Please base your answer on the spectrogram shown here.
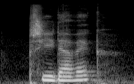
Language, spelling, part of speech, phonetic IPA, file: Czech, přídavek, noun, [ˈpr̝̊iːdavɛk], Cs-přídavek.ogg
- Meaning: 1. encore 2. addition 3. allowance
